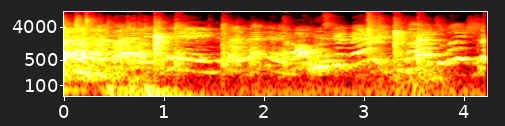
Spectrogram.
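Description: Audience clapping, with several voices talking and calling out over it.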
